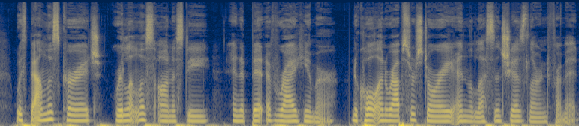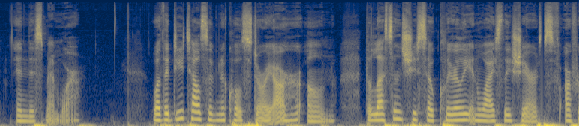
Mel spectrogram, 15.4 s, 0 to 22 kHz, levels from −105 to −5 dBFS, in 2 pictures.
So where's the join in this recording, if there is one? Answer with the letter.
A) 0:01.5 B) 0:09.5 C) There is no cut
C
